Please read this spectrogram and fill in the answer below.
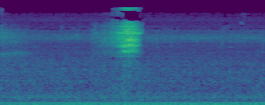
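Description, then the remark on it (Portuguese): Steady low rumble of wind buffeting with city traffic droning underneath, plus a brief high-pitched squeak partway through. No one speaks. “Vocês vão ficar ouvindo de fundo aí alguma coisa, o barulho do vento, a cidade acontecendo.”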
